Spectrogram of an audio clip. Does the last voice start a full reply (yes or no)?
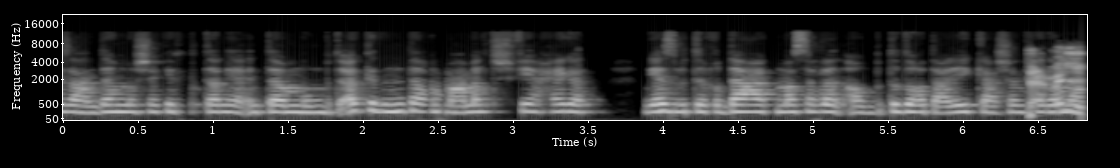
yes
